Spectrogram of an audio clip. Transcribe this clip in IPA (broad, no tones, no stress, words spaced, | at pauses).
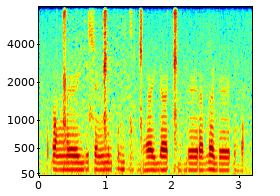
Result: ɗɔŋ͡ǁøːjisø ŋ͡ǁiɓo̤jɡo̤ɡ͡ǀœː jœǁɛ̤bøː ɾœvəjøːɓɔ̤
